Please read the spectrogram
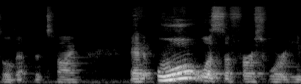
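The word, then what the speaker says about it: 五: 5 is a very lucky slash very unlucky number for me because in Chinese, the number 5 is pronounced "wu."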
